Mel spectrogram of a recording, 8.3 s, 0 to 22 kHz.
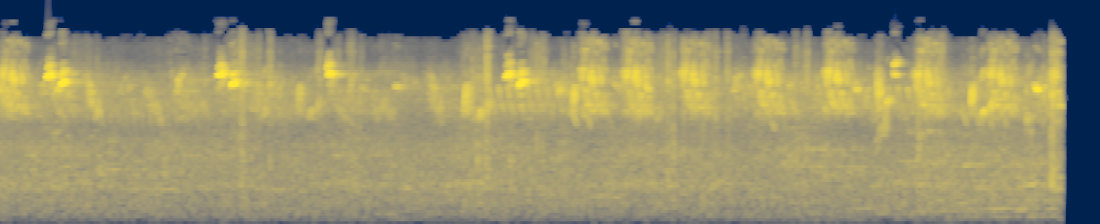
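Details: One-year-old grey European serin hybrid and white canary hybrid, an F1 serin crossed with canary, about 75% canary: a high, thin, chirping twitter of rapid bursts with sharp accented notes, continuing steadily for eight seconds, then stopping abruptly.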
